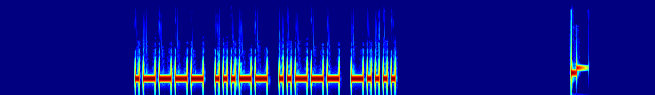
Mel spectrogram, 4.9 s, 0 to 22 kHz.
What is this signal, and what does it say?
Morse code, heard as a keyed tone, about 40 wpm, 700 Hz. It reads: 1326
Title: Numbers - Contest Style - 4-Digit 40wpm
